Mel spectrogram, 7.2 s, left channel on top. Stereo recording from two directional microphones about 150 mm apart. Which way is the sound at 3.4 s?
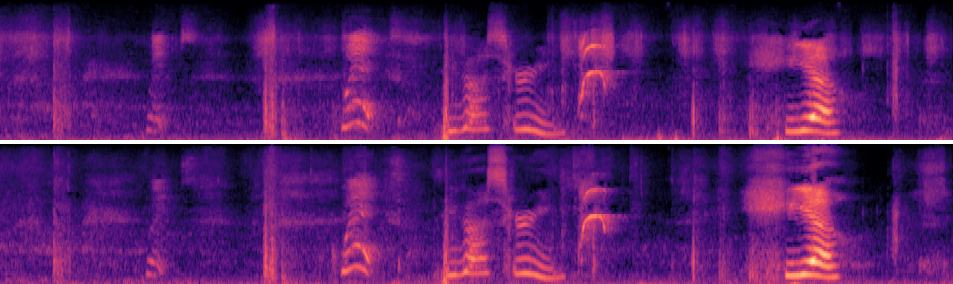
40° right (ahead or behind).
